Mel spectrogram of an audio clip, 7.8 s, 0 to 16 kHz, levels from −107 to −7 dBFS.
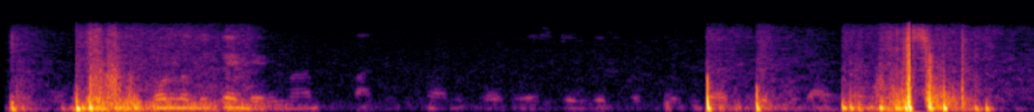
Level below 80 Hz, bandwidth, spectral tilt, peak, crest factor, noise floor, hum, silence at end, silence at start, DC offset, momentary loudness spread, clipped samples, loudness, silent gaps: -44 dBFS; 6.6 kHz; -10 dB/octave; 0 dBFS; 24 dB; -76 dBFS; none; 0.35 s; 0.1 s; under 0.1%; 20 LU; under 0.1%; -23 LUFS; none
